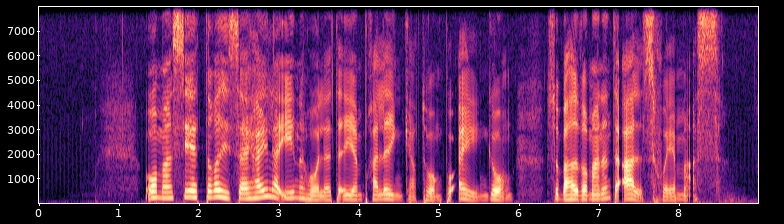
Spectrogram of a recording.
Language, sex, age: Swedish, female, 55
